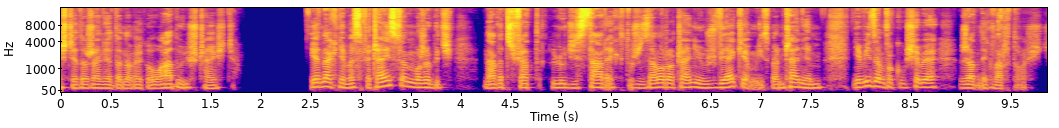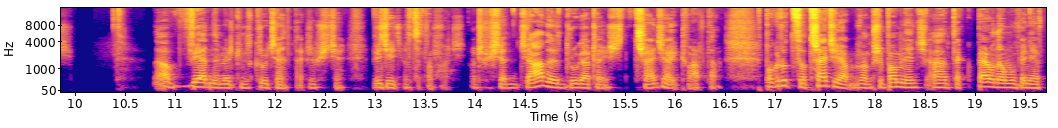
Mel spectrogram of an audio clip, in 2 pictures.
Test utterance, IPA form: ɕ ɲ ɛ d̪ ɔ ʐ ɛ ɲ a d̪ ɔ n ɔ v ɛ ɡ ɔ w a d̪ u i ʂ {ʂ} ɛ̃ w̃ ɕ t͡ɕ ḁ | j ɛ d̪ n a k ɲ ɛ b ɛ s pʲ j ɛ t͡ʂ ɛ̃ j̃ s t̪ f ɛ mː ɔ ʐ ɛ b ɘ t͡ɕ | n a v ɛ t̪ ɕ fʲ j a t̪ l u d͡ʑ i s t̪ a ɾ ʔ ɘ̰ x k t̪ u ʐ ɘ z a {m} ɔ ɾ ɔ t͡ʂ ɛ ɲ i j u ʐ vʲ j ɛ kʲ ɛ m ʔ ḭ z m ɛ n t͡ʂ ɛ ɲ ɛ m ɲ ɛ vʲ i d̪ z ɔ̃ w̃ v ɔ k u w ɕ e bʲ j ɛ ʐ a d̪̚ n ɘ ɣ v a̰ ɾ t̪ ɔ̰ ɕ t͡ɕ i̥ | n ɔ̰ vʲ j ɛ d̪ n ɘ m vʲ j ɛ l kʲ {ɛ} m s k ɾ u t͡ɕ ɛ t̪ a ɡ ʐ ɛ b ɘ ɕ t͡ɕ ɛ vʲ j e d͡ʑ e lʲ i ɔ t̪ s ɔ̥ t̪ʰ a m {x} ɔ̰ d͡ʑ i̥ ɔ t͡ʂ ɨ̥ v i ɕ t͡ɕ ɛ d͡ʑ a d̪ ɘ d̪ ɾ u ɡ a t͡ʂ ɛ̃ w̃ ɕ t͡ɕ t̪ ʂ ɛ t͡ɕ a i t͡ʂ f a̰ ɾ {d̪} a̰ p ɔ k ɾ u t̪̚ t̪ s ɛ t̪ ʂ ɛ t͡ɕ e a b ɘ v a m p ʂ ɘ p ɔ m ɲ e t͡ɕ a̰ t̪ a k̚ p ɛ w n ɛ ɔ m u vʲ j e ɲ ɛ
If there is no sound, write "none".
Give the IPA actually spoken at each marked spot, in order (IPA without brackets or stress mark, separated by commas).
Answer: t͡ʂ, m, i, x, t̪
